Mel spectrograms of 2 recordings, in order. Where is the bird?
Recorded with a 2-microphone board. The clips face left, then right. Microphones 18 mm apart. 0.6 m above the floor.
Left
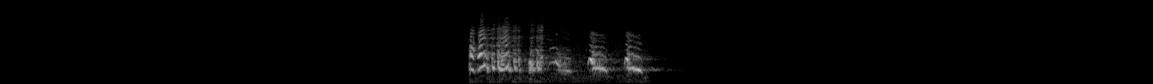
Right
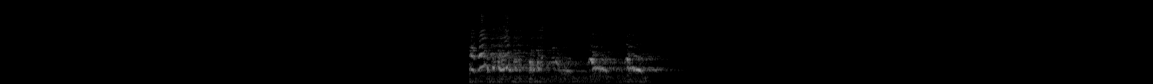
65° left (ahead or behind), 0.5 m.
